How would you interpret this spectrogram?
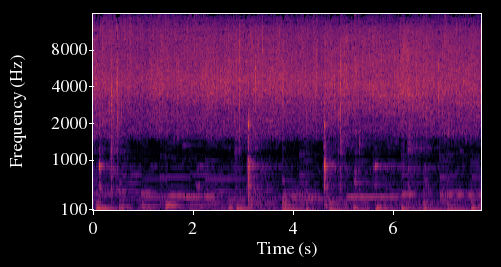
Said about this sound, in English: So here, we're bringing these onions to become tender, and they'll be the base of our baking dish. Slowly seeing each little piece become translucent.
